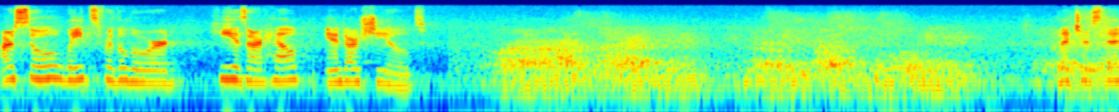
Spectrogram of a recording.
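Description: A woman reads aloud through a microphone in a calm, steady voice.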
